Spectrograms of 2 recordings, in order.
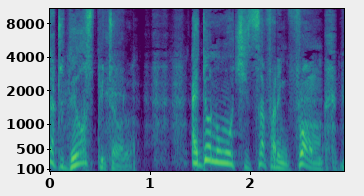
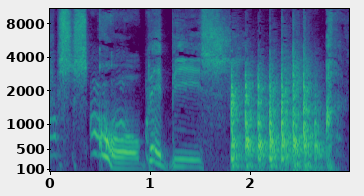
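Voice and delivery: hushing; 6 semitones higher, much slower than usual. Acted. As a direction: hush the baby gently. Hushing the baby.

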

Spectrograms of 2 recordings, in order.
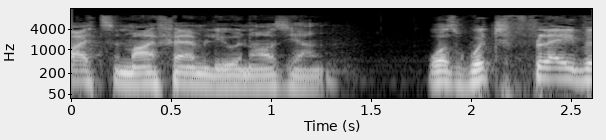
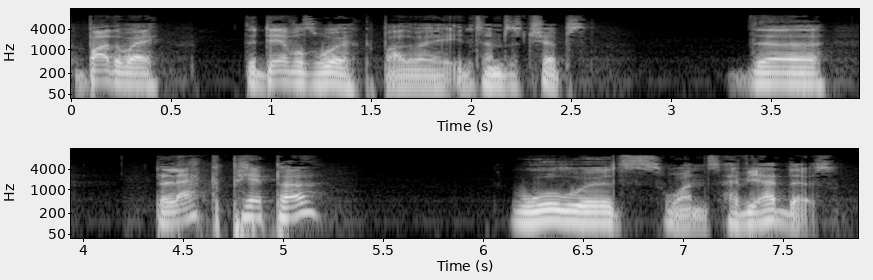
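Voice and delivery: ordinary delivery

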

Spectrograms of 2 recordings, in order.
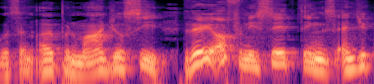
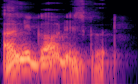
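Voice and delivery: gentle rebuke; 7 semitones higher than usual. Retold or imitated. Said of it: "says to him".

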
